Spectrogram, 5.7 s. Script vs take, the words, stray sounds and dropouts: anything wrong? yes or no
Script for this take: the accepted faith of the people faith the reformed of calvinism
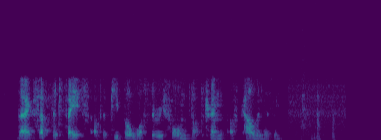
yes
